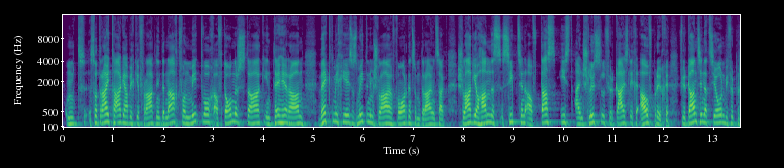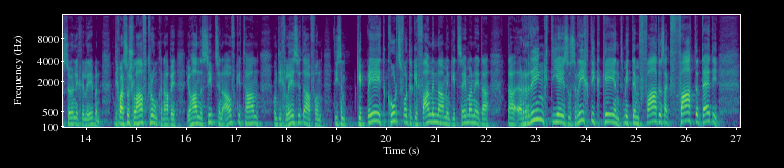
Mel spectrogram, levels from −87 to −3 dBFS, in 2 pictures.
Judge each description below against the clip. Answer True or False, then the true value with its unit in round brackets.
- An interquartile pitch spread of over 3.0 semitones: True (3.7 semitones)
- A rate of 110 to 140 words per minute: False (175 wpm)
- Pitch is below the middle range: False (175 Hz)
